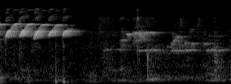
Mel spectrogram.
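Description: Yakuzo canaries in a breeding room chirp in bright, rapid high trills, loud at first, then thinner scattered tweets and short whistled notes follow.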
